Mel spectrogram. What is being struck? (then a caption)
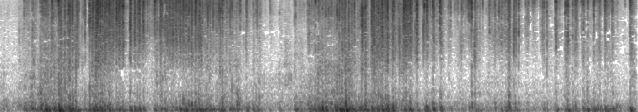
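Fabric handbag covered in sequins and beads. Long nails scratch across the sequined top of a small fabric handbag covered in sequins and beads. The result is a rapid, uneven stream of crisp, bright crinkling and scraping with soft low thumps underneath. It swells and dips in bursts throughout.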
